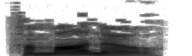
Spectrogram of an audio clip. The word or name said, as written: hamano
